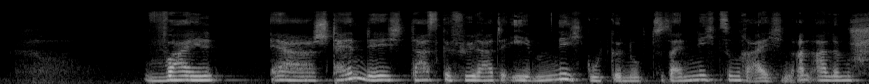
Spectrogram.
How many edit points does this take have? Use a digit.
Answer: 0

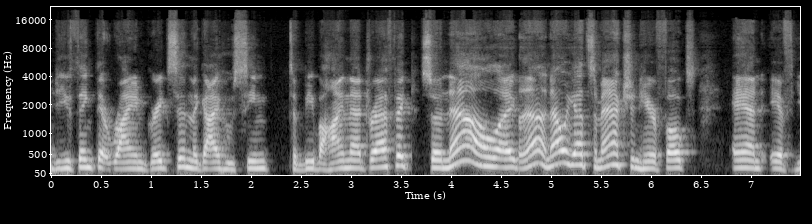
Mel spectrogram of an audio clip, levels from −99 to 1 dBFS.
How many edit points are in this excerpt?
2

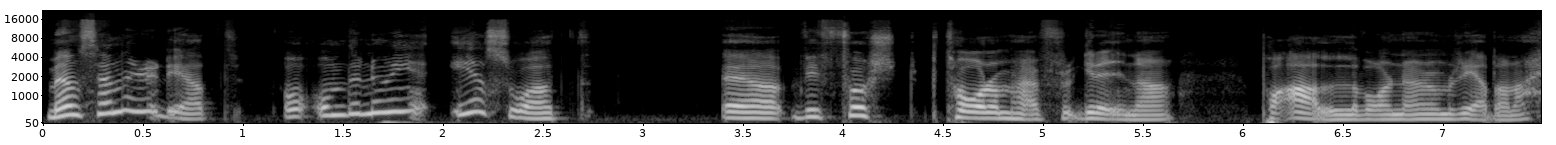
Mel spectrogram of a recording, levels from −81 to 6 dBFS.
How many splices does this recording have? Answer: 1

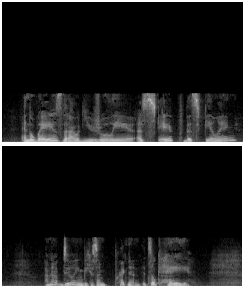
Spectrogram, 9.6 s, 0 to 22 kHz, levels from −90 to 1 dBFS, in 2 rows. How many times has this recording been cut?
1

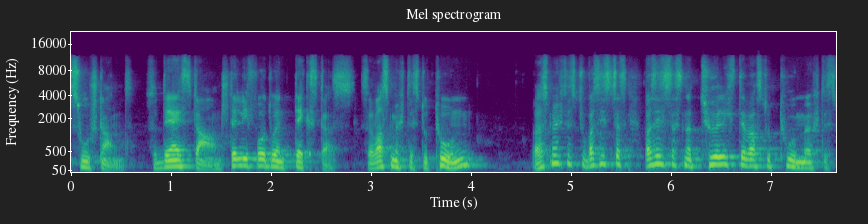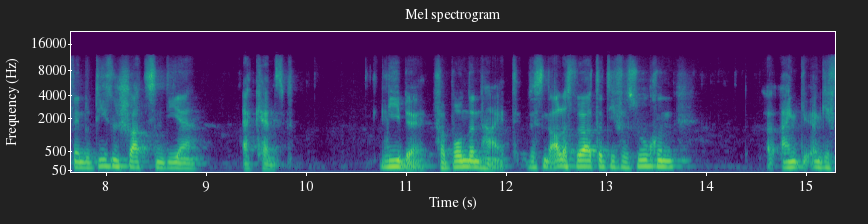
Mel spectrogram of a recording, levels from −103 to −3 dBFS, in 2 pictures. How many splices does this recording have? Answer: 3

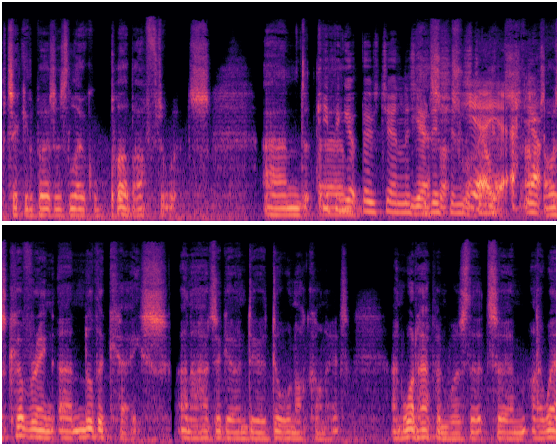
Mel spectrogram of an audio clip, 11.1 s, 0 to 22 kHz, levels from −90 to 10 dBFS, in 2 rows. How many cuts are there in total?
1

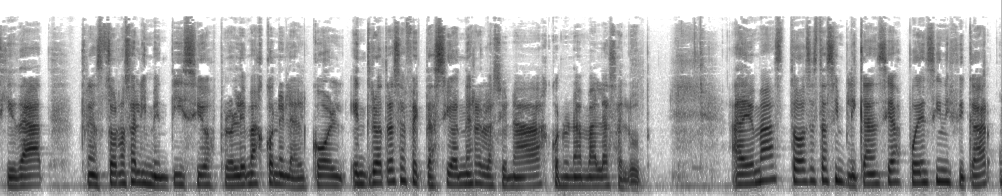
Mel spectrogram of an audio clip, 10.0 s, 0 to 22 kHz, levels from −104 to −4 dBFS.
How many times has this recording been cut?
1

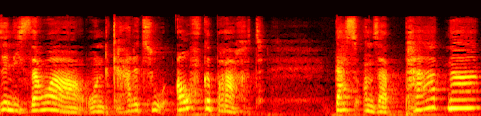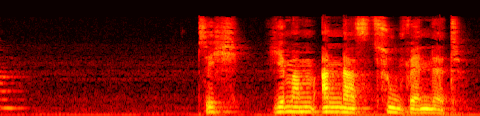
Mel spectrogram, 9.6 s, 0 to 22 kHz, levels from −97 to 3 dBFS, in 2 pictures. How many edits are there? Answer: 0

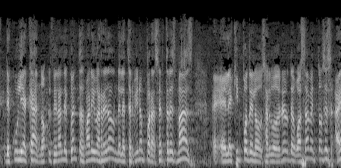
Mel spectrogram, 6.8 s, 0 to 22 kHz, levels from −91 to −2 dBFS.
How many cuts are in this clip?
1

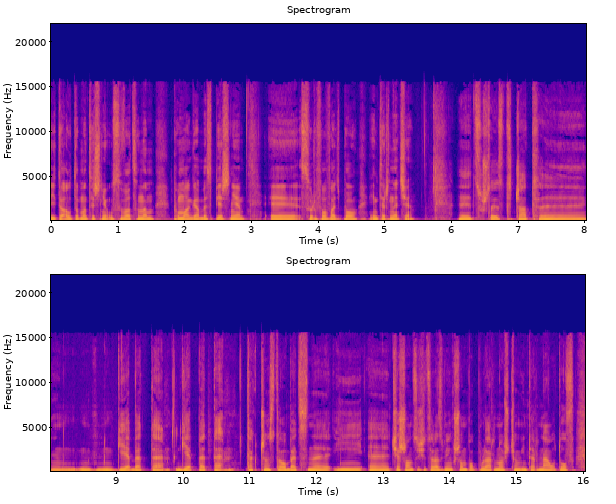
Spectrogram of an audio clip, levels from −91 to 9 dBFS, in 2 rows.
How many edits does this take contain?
1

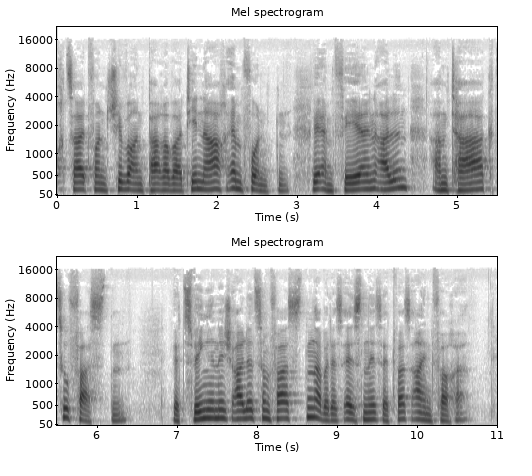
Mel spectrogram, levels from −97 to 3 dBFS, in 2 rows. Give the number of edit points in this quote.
1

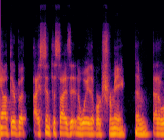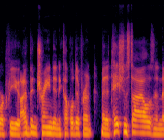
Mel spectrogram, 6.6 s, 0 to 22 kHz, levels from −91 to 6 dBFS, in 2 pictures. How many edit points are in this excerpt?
1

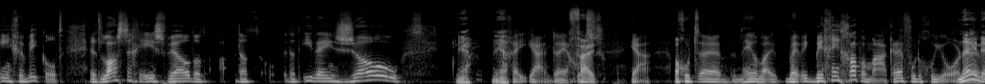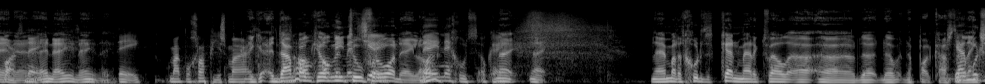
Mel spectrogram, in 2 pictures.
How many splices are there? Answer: 1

